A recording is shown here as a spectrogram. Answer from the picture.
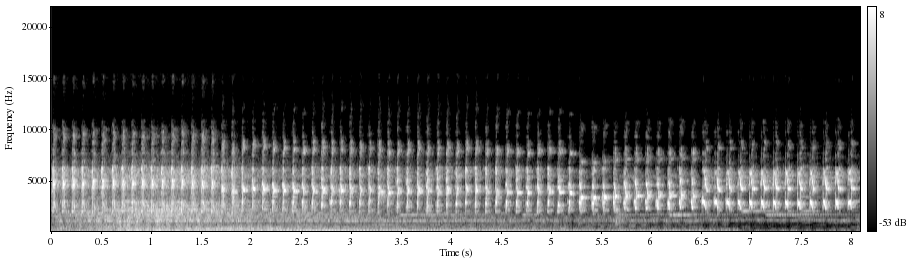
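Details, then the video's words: Female lovebird, said to be calm, chattering in a long run of rapid, high, shrill chirps that grow more separate toward the end, over a low steady hum during the first seconds. "Lovebird betina"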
